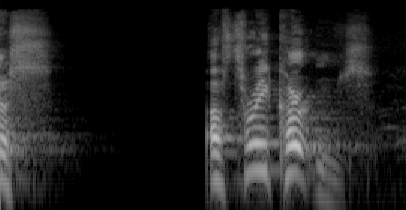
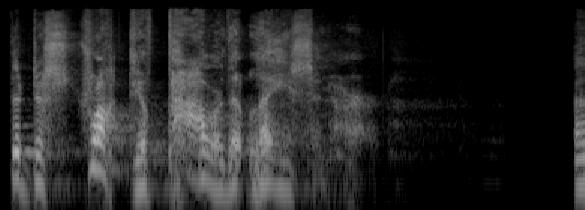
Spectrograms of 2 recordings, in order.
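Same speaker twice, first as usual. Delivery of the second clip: much softer, near whisper, then whispered; hushed; 4 semitones lower, 11 dB quieter, slower than usual. Acted. Pastor hushing the church over Babylon, near whispered. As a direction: draw them in with a low hush.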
